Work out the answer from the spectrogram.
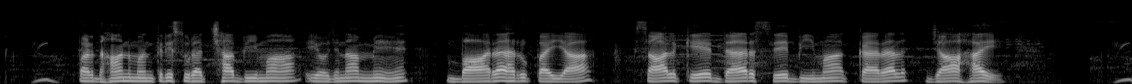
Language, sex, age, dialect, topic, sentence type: Magahi, male, 31-35, Southern, banking, statement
